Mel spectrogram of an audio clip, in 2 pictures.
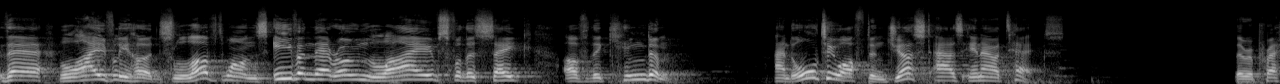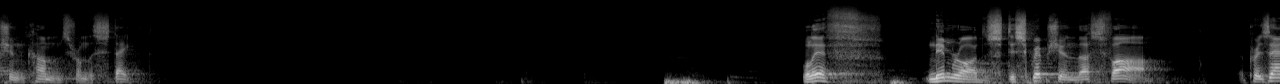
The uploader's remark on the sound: This sermon was delivered on October 22, 2023 at Antioch Presbyterian Church, a mission work of Calvary Presbytery of the Presbyterian Church in America located in Woodruff, South Carolina.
